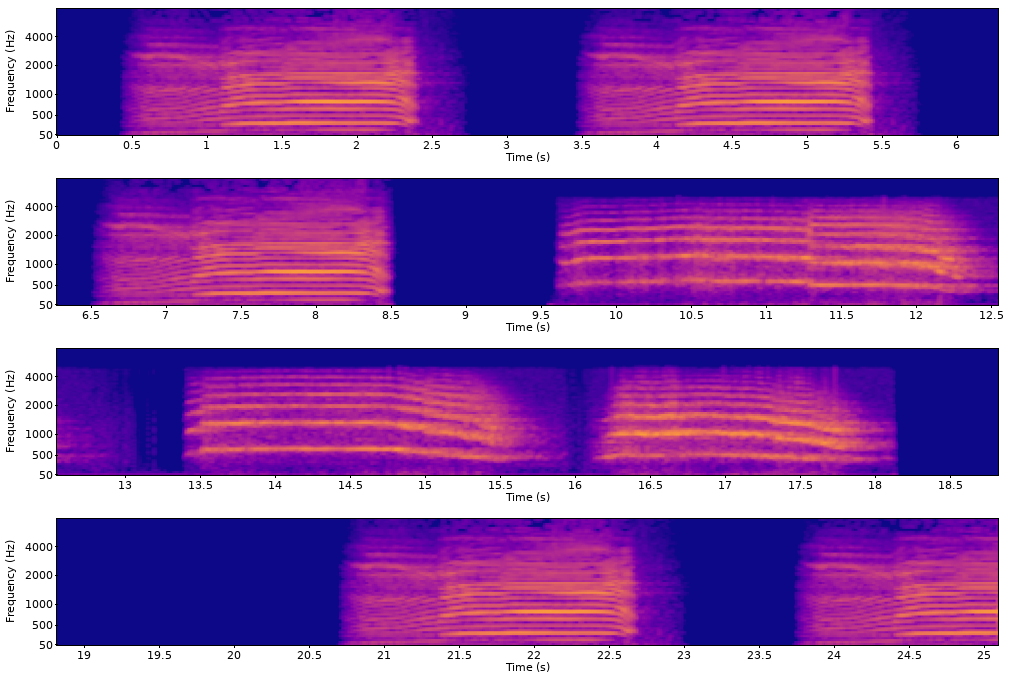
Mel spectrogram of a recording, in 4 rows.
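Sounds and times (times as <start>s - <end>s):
cow mooing: 6.6s - 8.6s, 20.7s - 22.7s, 23.8s - 25.0s
higher falling animal call: 9.6s - 12.6s, 13.4s - 18.0s.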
